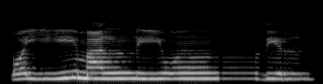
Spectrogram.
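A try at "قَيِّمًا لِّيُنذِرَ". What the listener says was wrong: Catatannya tetap Ibu kurang membuka rongga mulut. Jadi ngajinya masih jaim ya. Masih jaim. Tadi bawah. Ini makanya kalau Ibu perhatikan betul-betul saat saya ucapan kasroh itu bibir bawah itu kayak ngasih ruang supaya giginya kelihatan. Padahal dengan demikian maka sudah pasti rahangnya turun. Karena kasroh itu menurunkan rahang dan bibir bawah.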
